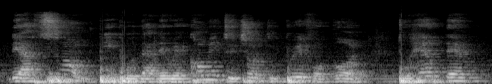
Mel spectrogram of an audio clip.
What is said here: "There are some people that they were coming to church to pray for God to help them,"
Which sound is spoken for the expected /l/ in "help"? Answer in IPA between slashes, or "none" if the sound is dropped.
/l/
